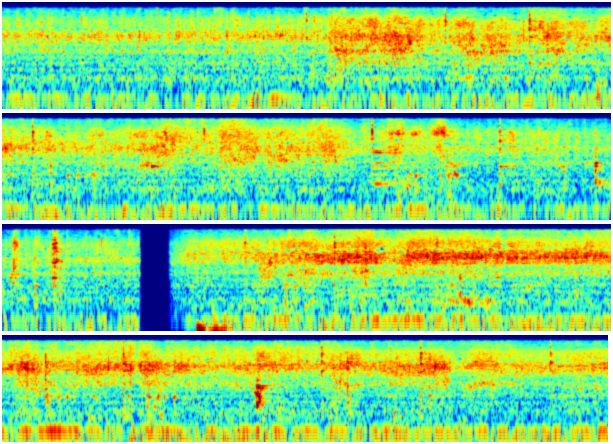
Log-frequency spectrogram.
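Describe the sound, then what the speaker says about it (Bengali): Eggs sautéing with turmeric and meat masala in a pan give a loud, continuous close sizzle and crackle that runs throughout, broken only by one very brief moment of silence midway. "আমার ডিমটা ভালো করে কষানো হয়ে গেছে"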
